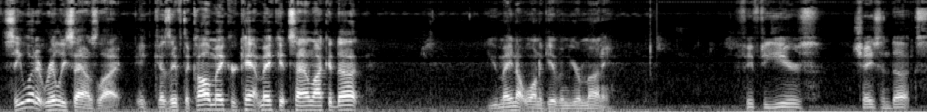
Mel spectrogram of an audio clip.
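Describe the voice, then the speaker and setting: A man in his sixties speaking to viewers in a reflective, deliberate monologue, pausing often and posing rhetorical questions. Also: lowish voice, darkish tone, a little hiss or hum. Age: 60s. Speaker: duck hunter and caller, vlogger.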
